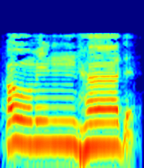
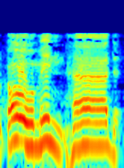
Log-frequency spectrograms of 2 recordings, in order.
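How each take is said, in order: First: "قوم هاد" with the tanween n hummed and blurred into ه; don't separate the n, let it linger into "هاد"; نطق غير صحيح. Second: Slow "قوم هاد", tanween n crisply sounded before ه; إظهار النون. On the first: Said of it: "ما يصح أن تقول". (نطق "قوم هاد" خطأً دون إظهار نون التنوين) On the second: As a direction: finish the n of "قوم" cleanly, then drawn-out "هاد". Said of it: "لابد أن تظهر النون". (نطق "قوم هاد" ببطء مع إظهار نون التنوين) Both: Shown as a demonstration.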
